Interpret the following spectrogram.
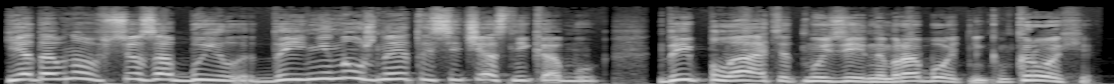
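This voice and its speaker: A man's voice: high-pitched, moderate pace, dry recording, clean studio sound, pitched above the performer's own voice, lightly acted. Man voicing a plaintive, sighing sister. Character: emotional young woman, the narrator's sister. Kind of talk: audiobook reading.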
